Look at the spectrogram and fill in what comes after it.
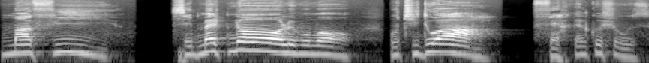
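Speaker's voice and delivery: booming, resounding voice. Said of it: "avec une grosse voix".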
